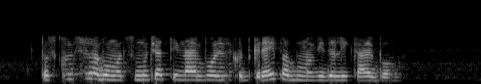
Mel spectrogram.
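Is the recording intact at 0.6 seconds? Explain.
No. From 0.64 to 0.98 s there are lost AMR speech frames. Radio errors corrupted five 20 ms frames, 100 ms in all, scattered with runs of up to 40 ms. The decoder repeated its last good pitch and vocal-tract settings at falling gain, so the speech briefly dips and warbles.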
